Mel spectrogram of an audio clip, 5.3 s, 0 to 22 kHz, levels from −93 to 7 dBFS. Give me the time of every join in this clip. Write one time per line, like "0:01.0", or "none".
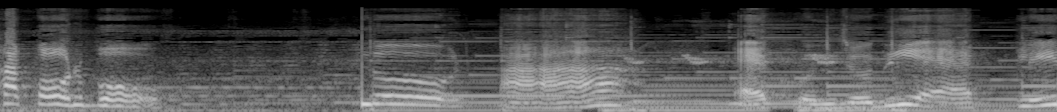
0:01.8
